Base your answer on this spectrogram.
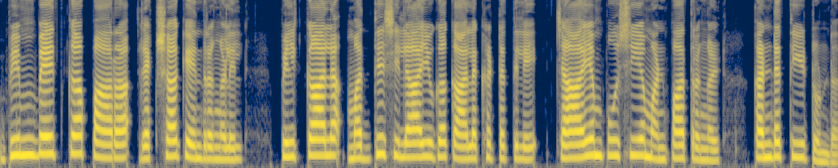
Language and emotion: Malayalam, neutral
